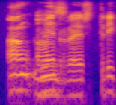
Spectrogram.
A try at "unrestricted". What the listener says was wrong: Careful with the R.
